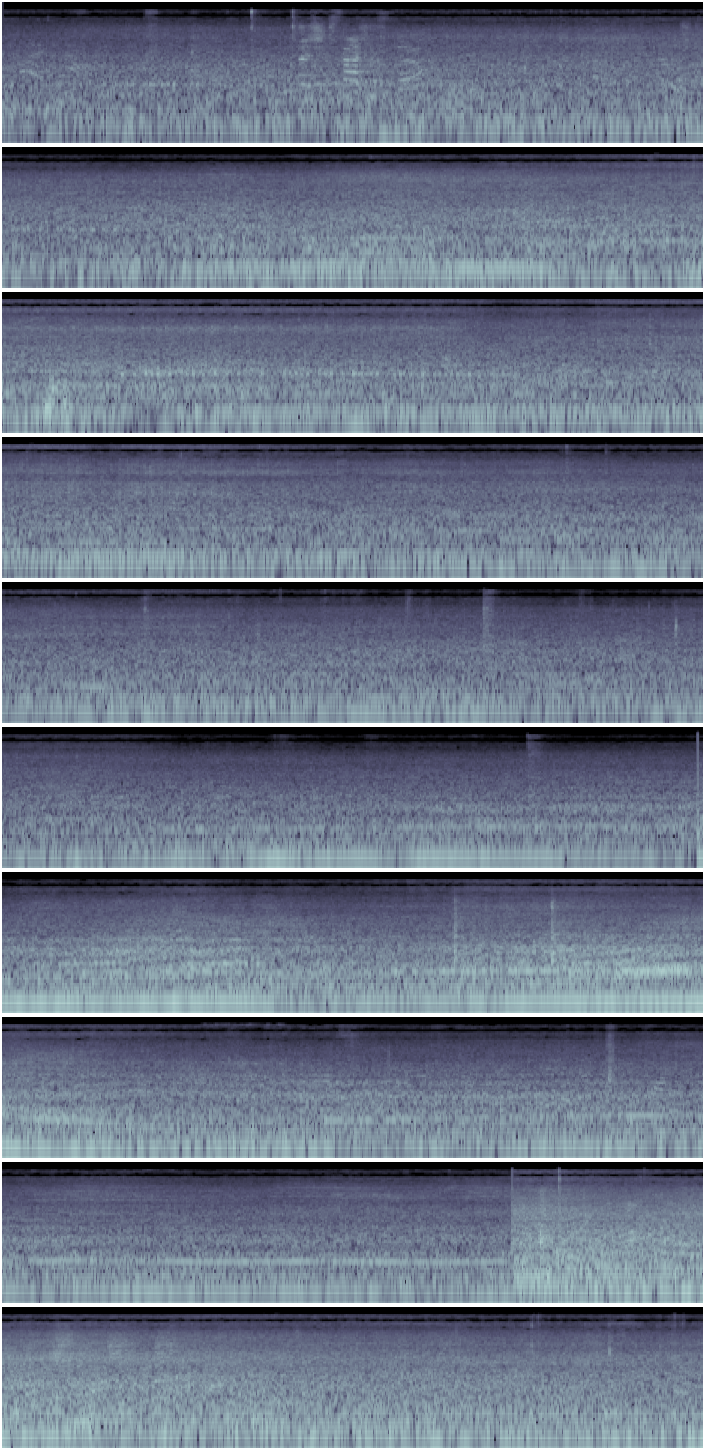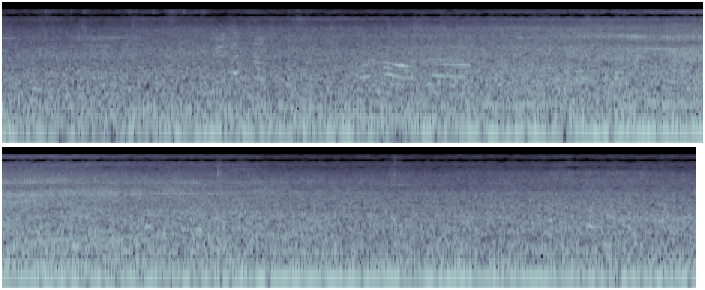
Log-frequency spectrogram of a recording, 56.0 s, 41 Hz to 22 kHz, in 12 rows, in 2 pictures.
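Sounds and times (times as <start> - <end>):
road traffic rumble: 0.0 - 56.0
people talking: 1.8 - 3.2, 40.8 - 43.5, 46.5 - 50.1.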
